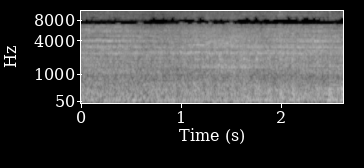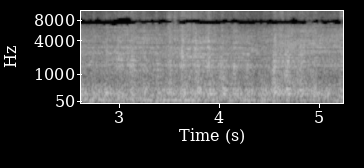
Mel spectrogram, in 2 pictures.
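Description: Double-stack intermodal freight train cars rolling past: steady rumble and wheel noise on the rails, with a few wheel clacks, growing louder in the second half.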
